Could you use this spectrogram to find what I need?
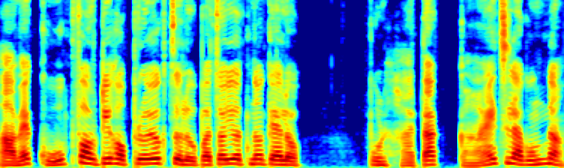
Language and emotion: Goan Konkani, sad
